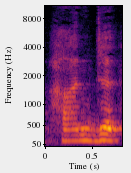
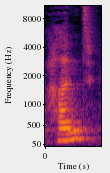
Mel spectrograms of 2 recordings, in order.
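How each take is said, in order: First: The word ends with a voiced d sound. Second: The word ends with a voiceless t sound. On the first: The speaker calls it wrong. "and not Hund" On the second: The speaker calls it right. "I'm pronouncing it Hunt"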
